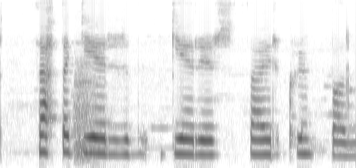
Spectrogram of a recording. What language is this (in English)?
Icelandic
